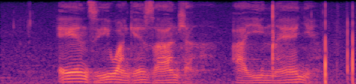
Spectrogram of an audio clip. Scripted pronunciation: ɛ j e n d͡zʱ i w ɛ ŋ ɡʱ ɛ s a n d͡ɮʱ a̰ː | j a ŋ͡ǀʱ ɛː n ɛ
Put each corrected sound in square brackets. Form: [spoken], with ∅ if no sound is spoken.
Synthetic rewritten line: ɛ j e n d͡zʱ i w [a] ŋ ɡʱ ɛ [z] a n d͡ɮʱ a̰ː | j [i] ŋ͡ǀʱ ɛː [ɲ] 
